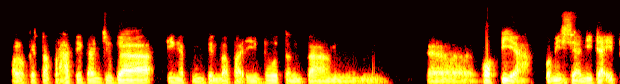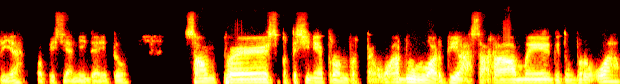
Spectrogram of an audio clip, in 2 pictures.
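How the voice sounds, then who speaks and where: A man preaching a sermon in a conversational way, often jumping into sudden high exclamations. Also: breathy edge, no echo, lo-fi sound.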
